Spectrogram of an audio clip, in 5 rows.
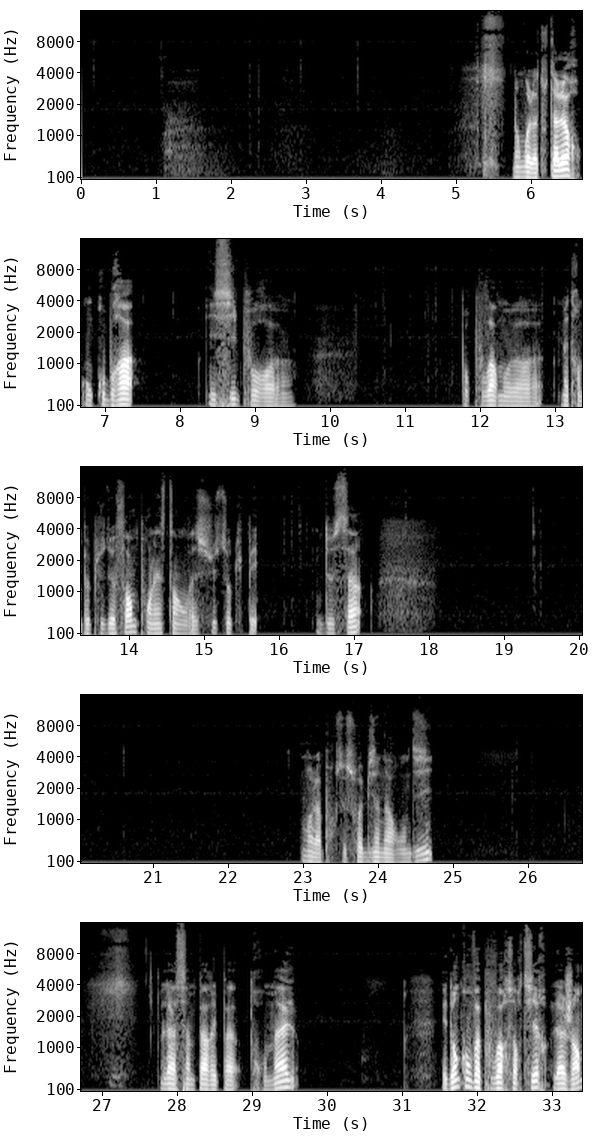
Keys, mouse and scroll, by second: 20.1 KP_1, 21.8 z, 30.6 z.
